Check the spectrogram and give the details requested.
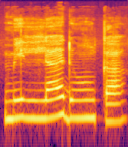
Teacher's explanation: میم کی آواز لام میں ملائیں گے، ٹھیک ہے، لام میں مدغم ہو جائے گی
